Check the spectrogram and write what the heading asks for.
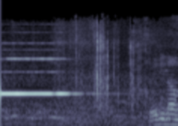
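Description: Microphone feedback through a public-address system: a loud, steady whistle that cuts off about a second in. A brief rustle of microphone handling follows.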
